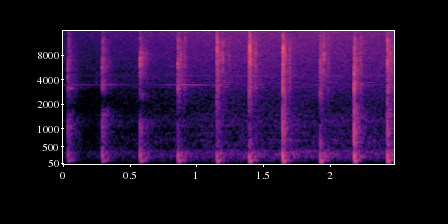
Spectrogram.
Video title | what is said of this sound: Amazing Dill Pickle Bread ~ No Yeast or Kneading | when you tap on it it should sound slightly Hollow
